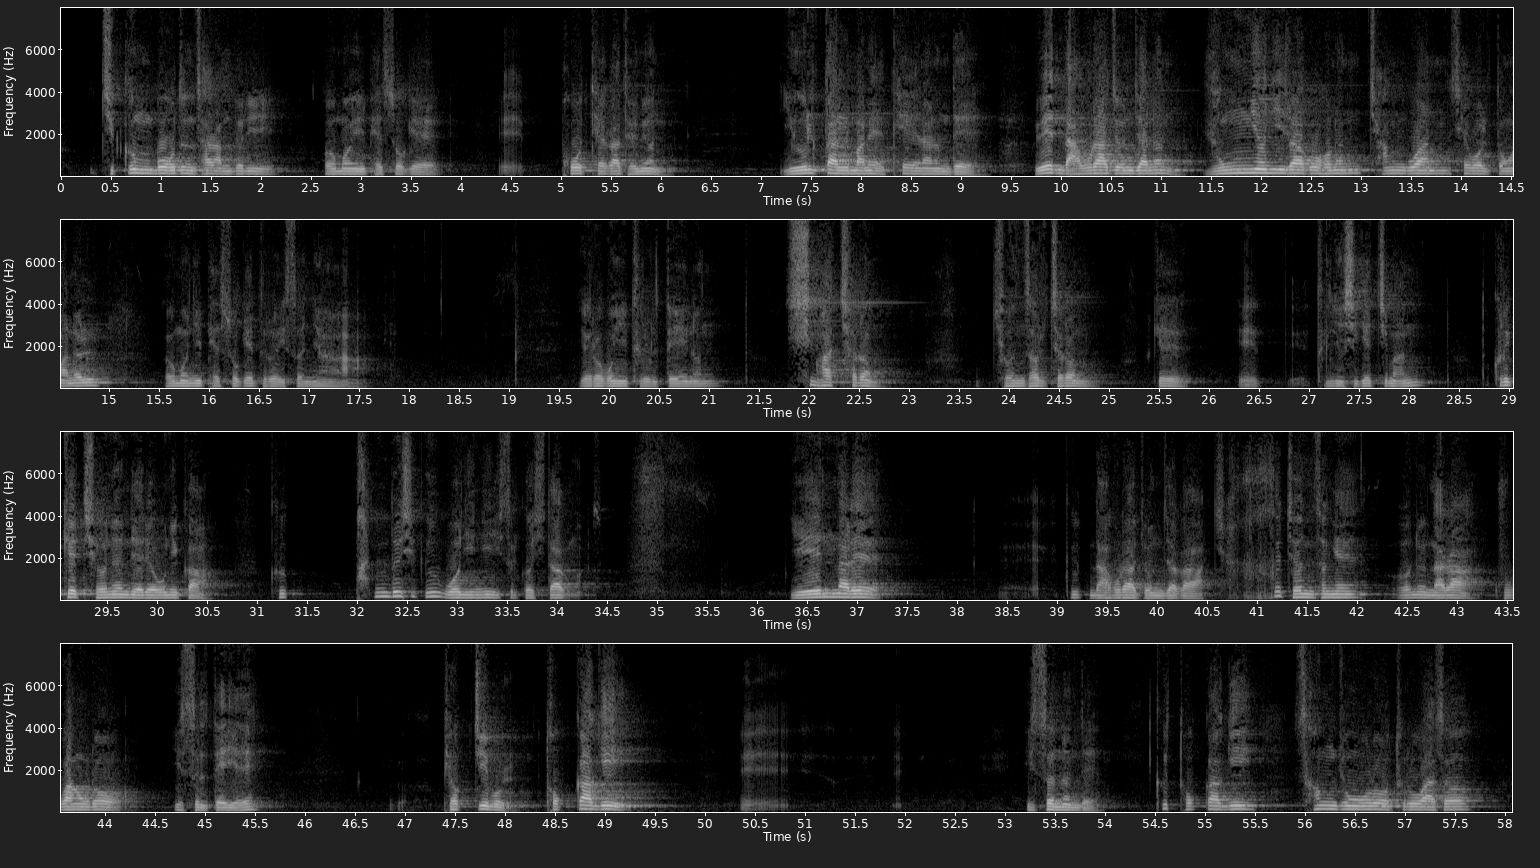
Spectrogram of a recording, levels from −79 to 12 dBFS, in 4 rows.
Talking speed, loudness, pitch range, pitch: 160 characters per minute, -22 LUFS, 120-150 Hz, 135 Hz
